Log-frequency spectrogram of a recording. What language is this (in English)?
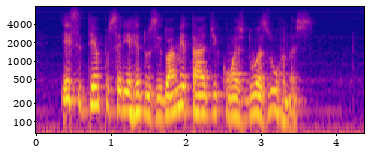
Portuguese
